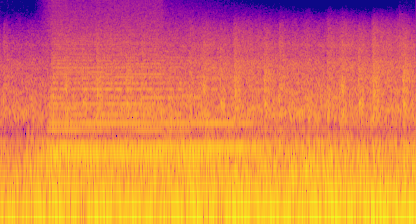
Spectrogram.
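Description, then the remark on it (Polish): A PKP train in Poland rolls steadily along the tracks at a fairly low speed, heard from inside the train, with a loud, constant rumble and rattle, while a horn sounds for about a second and a half early on. “Jesteście w pociągu.”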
